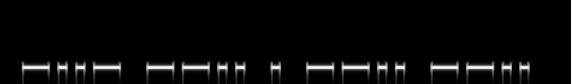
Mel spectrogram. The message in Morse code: XZEZZ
